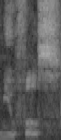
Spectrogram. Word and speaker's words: Mythos: You see Mythos, but they call it like Mufos. They do the same thing in Princess Tutu. They spell it Mythos, but they pronounce it Muto.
